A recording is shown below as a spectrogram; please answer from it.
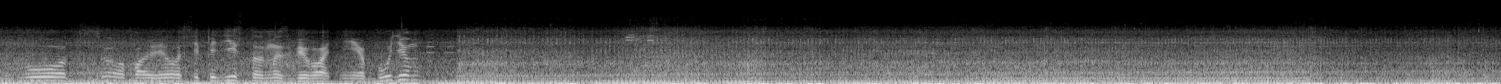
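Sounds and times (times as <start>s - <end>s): wind and road noise: 0.0s - 15.0s
motorcycle engine running: 4.2s - 15.0s.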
